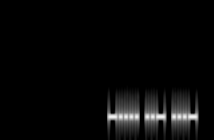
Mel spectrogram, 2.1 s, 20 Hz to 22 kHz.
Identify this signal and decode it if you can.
Morse code, heard as a keyed tone, about 44 wpm, 700 Hz. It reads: 6UV
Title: All Cut Numbers - 3-Digit 45wpm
